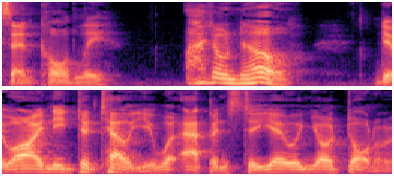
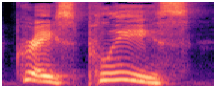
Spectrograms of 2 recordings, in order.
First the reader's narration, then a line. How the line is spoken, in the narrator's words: Emily pleaded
